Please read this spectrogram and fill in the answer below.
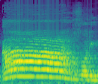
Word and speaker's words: árvore: Qual é a sílaba mais forte? É árvvore. Árvore. Tá vendo? Ela é a mais forte. Ela é a antipenúltima.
